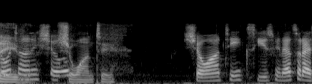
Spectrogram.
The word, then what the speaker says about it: Shoanti: It's I don't know how familiar you are with the Showatani. Showatani? Is that how you I'm pronounce going that? to say Showatani? Shawanti. Shoanti, excuse me.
